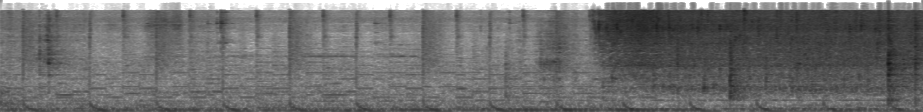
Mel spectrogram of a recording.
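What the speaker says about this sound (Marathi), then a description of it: "इथे आपलं तेल गरम झालेलं आहे आता यामध्ये आपण कांदा घालून घेऊया" Onion dropped into hot oil for a bombil masala begins sizzling loudly about halfway through, after a stretch of rhythmic stirring and scraping in the pan, and the broadband hiss then holds steady to the end.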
